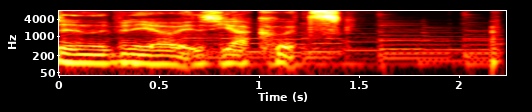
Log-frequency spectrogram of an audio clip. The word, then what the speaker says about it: Yakutsk: I found it where it's yakoot for the language. Yakutsk for the city.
